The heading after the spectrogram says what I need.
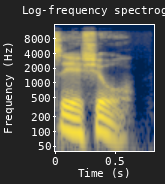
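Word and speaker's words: Saoirse: It's spelled S O I R E and is pronounced seashore.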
